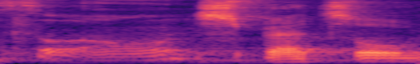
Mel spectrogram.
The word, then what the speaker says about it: Spoetzl: Spoetzl Brewery. That's how it's pronounced.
